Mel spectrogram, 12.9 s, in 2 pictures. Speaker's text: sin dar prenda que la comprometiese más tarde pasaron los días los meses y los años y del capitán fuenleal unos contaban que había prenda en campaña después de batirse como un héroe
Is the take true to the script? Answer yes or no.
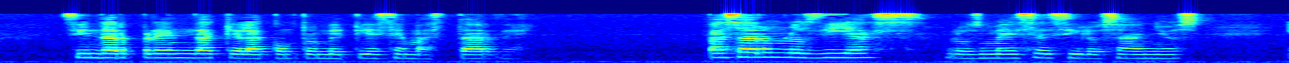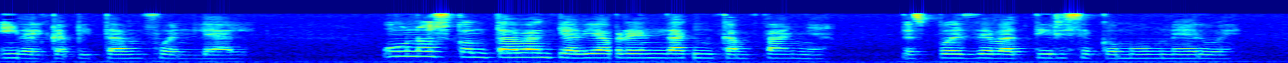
yes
